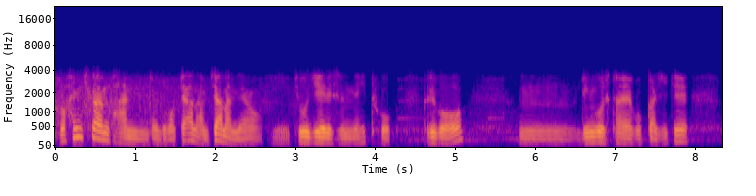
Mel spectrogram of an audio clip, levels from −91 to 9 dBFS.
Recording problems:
phone-call audio; nothing above 3.5 kHz
traffic noise; faint; throughout; 25 dB below the speech

